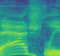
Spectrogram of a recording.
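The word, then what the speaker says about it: Ashliegh: Ashley, spelled a s h l i e g h, pronounced as Ashley before her husband stopped her.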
